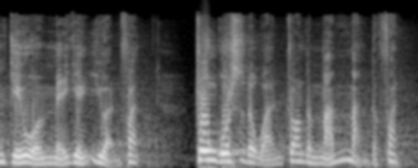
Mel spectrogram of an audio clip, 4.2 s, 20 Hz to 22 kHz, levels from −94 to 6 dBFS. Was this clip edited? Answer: no; 0 cuts

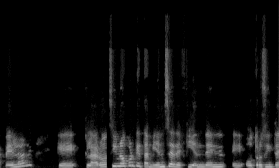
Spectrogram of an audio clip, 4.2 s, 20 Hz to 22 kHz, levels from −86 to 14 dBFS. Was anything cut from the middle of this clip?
yes; 1 cut; at 1.6 s

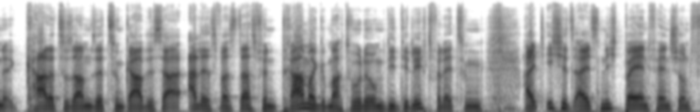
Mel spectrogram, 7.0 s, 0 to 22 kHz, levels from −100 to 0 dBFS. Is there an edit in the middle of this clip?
no; 0 cuts

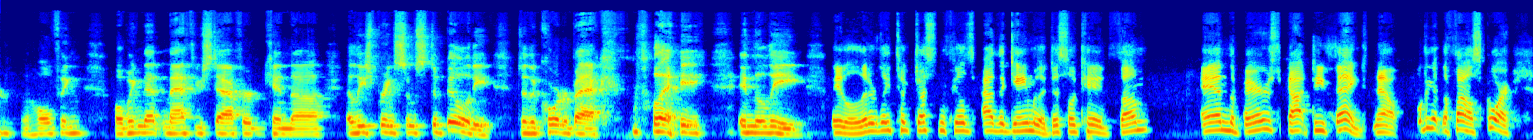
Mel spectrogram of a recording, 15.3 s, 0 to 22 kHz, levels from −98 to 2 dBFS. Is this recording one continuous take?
no; 3 cuts; at 8.2 s, 12.8 s, 14.1 s

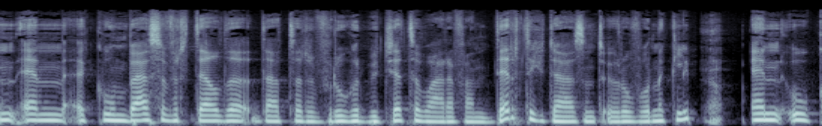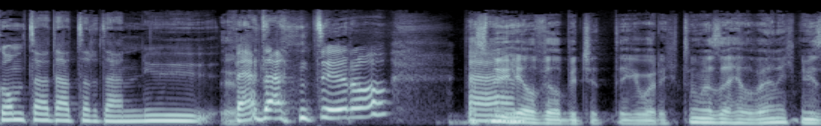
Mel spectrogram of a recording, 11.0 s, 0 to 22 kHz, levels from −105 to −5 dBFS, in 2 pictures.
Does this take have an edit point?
yes; 2 cuts; at 4.6 s, 6.9 s

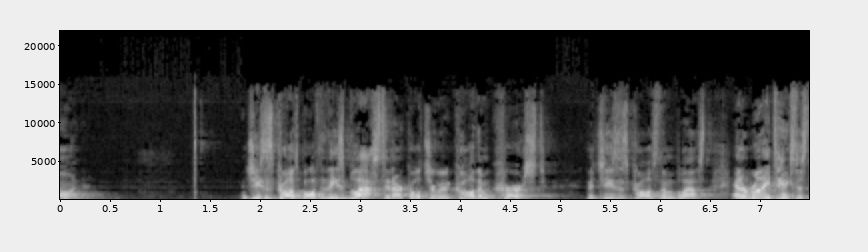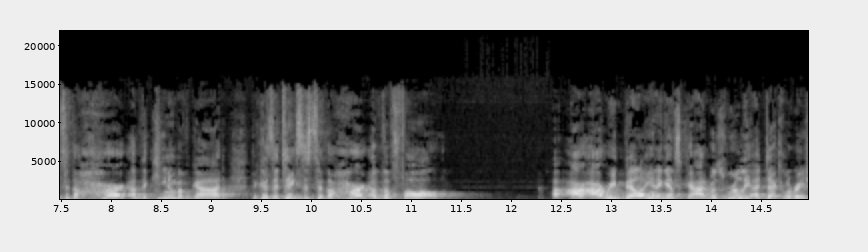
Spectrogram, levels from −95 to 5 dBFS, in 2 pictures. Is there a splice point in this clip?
yes; 1 cut; at 12.2 s

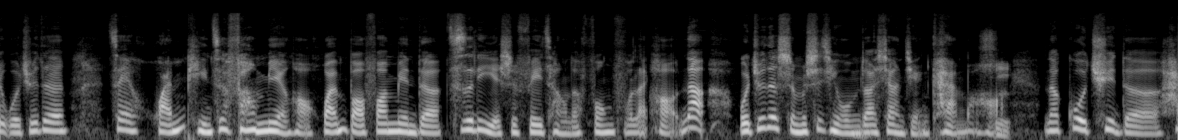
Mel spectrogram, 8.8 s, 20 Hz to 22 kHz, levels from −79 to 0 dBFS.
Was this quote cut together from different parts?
yes; 1 cut; at 4.8 s

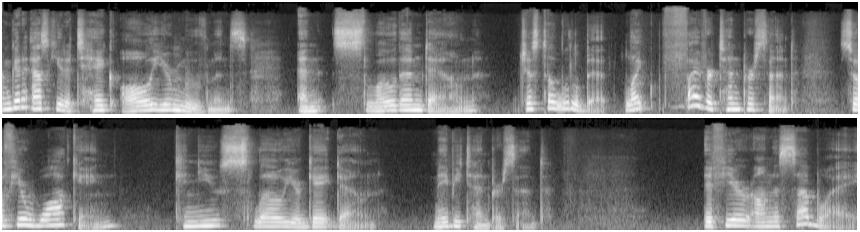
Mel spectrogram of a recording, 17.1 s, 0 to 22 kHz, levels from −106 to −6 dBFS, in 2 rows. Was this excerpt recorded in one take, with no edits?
yes; 0 cuts

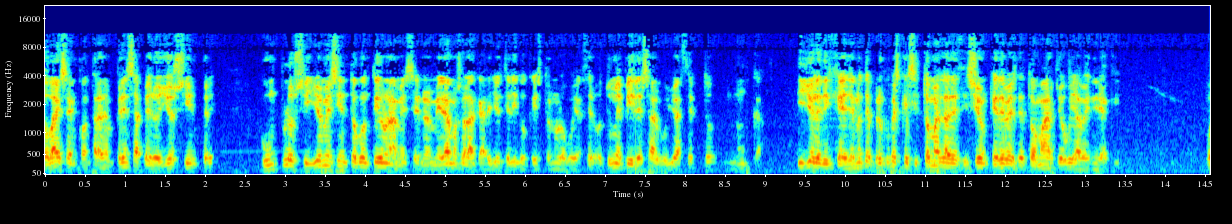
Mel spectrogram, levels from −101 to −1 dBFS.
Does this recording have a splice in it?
yes; 2 cuts; at 9.3 s, 12.6 s

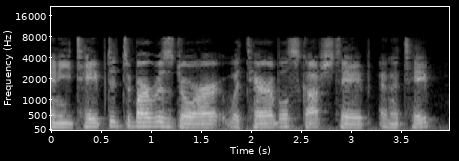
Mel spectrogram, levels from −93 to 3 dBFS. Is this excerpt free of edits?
yes; 0 cuts

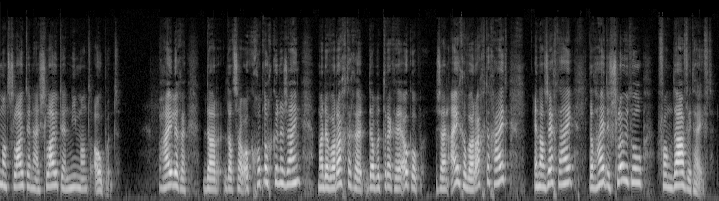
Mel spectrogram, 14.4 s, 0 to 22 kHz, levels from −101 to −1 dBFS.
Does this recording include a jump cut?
yes; 1 cut; at 3.2 s

